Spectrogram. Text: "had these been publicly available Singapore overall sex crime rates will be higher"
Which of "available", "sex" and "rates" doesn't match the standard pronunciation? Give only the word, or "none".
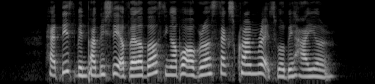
none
